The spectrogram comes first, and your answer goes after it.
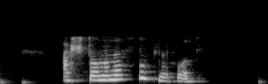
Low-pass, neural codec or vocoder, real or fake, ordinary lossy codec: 3.6 kHz; codec, 44.1 kHz, 2.6 kbps, SNAC; fake; AAC, 32 kbps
